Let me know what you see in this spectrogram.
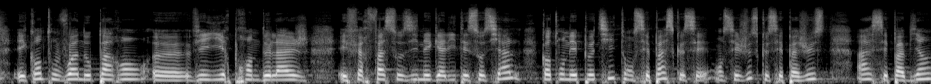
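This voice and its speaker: A woman's fairly high voice, dark and mellow in tone, with ordinary pitch variation, a moderate pace and a dry, close sound with no echo. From France, Paris suburbs (Val-d'Oise, Cergy). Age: 40s. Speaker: community activist. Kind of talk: conference talk. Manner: hesitant, many fillers and repetitions.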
